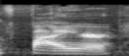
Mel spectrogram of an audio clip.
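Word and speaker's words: Fyre: shimmers i mean and this one is called um on fire and they spell it f-y-r-e but this is kind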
